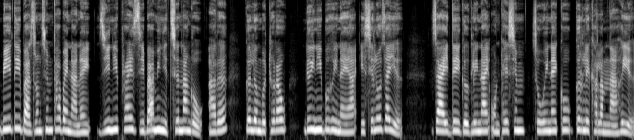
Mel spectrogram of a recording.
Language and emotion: Bodo, neutral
